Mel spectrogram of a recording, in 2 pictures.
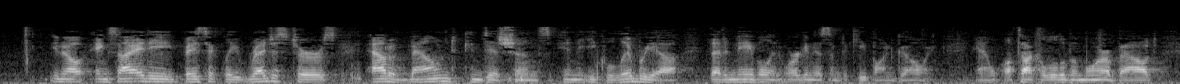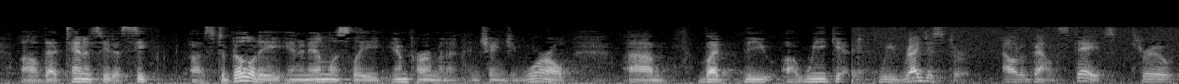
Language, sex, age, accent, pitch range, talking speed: English, male, 40-59, American, 100-120 Hz, 140 wpm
